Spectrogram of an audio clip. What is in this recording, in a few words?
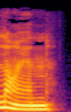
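"lion", British English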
